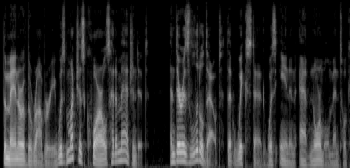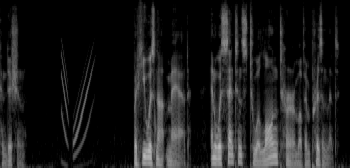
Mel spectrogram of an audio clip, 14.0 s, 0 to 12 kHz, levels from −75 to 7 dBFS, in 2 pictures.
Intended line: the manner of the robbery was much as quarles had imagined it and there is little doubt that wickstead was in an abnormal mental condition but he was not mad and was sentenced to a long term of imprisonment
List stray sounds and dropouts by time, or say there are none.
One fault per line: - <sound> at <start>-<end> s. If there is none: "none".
- chirp at 8.2-8.9 s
